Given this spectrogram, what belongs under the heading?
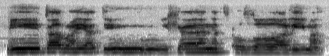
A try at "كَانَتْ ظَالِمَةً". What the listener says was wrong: Dari kanat coba supaya dapat ikhfanya. Tadi ikhfanya kurang jelas.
